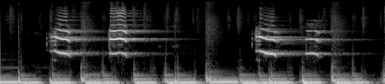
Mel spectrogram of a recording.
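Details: Toucan giving short, shrill, upward-flicking squeaky calls in two bursts roughly two seconds apart, backed by steady rhythmic children's music.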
